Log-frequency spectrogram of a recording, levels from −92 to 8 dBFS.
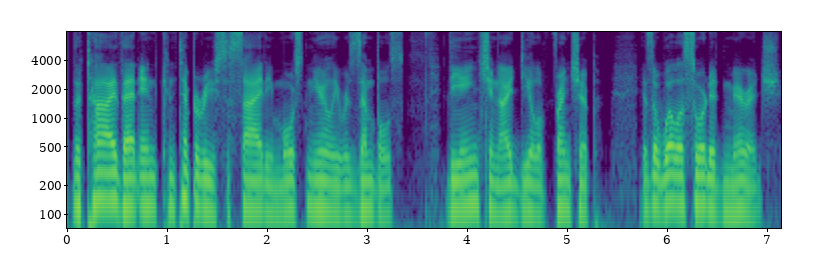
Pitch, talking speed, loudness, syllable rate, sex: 110 Hz, 160 wpm, -19 LUFS, 5.6 syllables/s, male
